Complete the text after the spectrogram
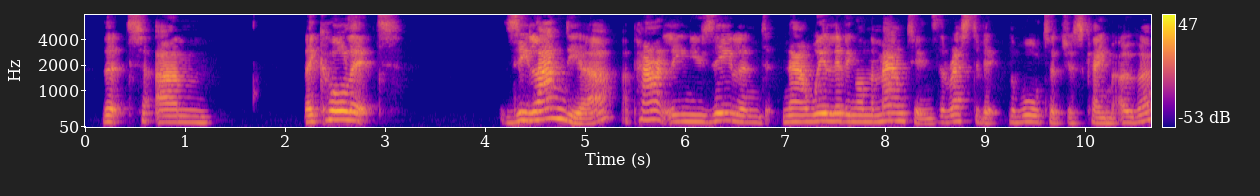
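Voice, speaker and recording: A woman with a British accent speaks at a fairly slow pace, her fairly low voice carrying ordinary pitch variation. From UK. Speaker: podcast host. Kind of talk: casual interview chat.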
